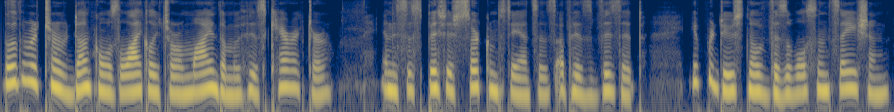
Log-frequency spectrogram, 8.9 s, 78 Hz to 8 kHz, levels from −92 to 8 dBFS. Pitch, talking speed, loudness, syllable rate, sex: 190 Hz, 170 wpm, -18 LUFS, 5.5 syllables/s, female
